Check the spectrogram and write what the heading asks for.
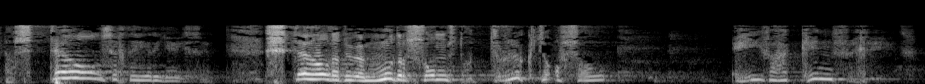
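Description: A man with a high voice preaches a sermon at a slow, deliberate pace. He drops to near whispers, then rises to loud, pleading cries. The sound is dull and rings with long church reverb. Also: lively intonation. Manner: swings between hushed, slow lines and loud pleading cries.

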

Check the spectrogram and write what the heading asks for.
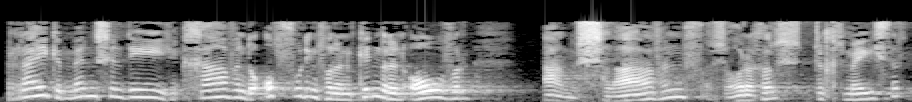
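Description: A man's voice: on the high side, expressive, takes it slowly, long reverb tail, muffled recording. A male pastor preaching a sermon, emphatic, repeating key words and asking rhetorical questions.

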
